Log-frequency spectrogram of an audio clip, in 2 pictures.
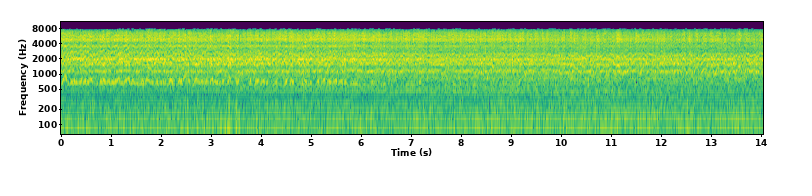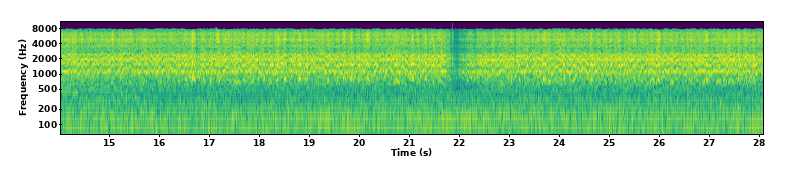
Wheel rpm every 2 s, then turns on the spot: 160, 160, 150, 140, 120, 110, 110, 100, 90, 100, 80, 80, 90, 90.
none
